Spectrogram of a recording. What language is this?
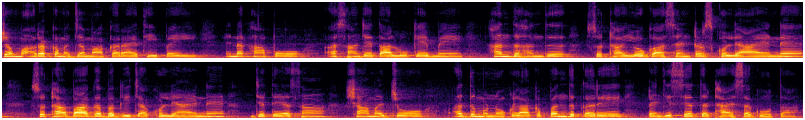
Sindhi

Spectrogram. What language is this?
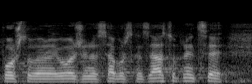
Croatian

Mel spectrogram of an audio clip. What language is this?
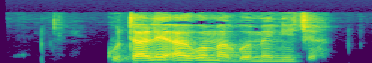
Taita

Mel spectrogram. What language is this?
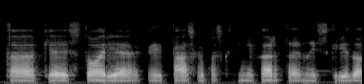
Lithuanian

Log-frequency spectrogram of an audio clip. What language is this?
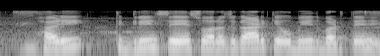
Magahi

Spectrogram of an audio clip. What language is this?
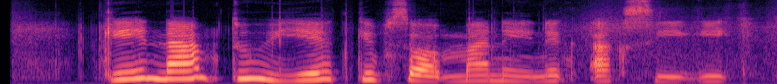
Kalenjin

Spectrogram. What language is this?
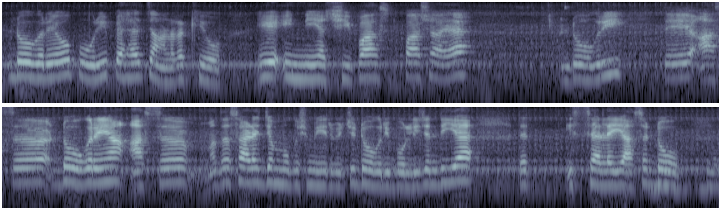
Dogri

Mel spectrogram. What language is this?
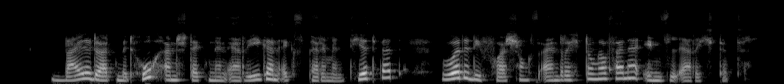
German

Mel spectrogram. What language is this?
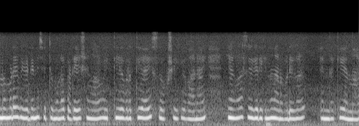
Malayalam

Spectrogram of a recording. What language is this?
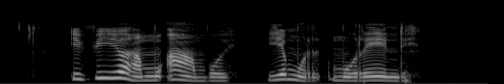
Venda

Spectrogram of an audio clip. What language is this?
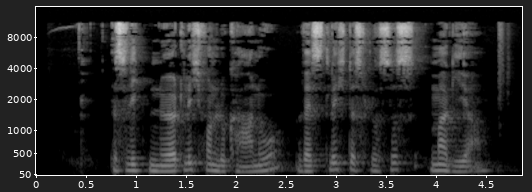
German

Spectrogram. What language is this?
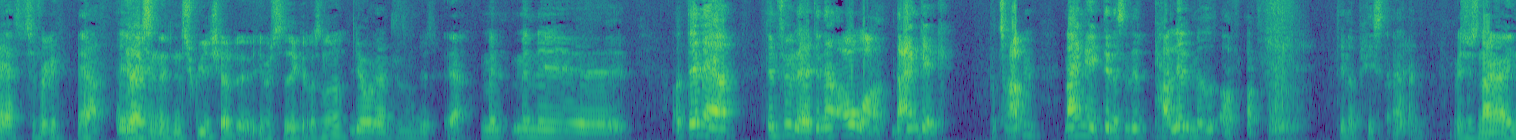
Danish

